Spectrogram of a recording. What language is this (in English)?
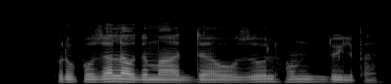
Pashto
